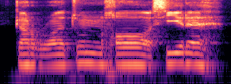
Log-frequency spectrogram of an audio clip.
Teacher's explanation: قالوا تلك إذا كرة خاسرة، إذا عندي غنة في التنوين، كرة خاسرة، الراء مرققة في كلمة خاسرة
